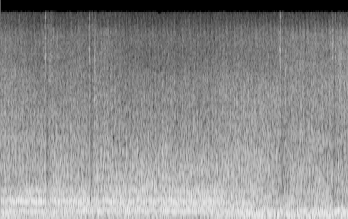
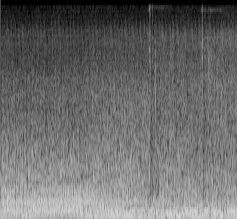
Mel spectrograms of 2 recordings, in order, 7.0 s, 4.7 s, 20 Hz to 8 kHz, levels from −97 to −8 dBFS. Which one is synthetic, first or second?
second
